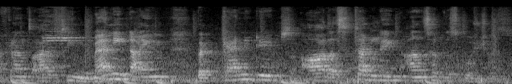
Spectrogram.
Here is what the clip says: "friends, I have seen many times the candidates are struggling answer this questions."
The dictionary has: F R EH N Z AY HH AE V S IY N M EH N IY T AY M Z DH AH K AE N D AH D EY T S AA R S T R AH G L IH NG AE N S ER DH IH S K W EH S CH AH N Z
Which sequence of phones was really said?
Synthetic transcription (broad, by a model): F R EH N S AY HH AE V S IY N M EH N IY T AY M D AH K AE N D AH D EY T S AA R S T AH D L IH NG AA N S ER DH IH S K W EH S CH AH N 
